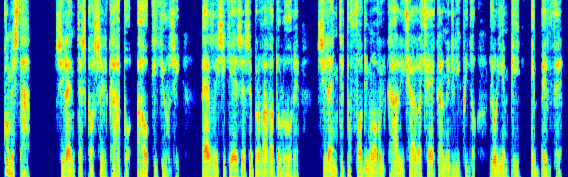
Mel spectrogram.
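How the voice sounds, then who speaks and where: A man narrating an audiobook with dramatic, expressive storytelling into a close microphone. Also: rumbling low, measured pace, husky, no echo.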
